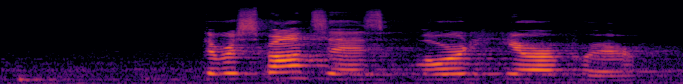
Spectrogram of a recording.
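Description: A young woman speaks calmly into a microphone over loudspeakers.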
